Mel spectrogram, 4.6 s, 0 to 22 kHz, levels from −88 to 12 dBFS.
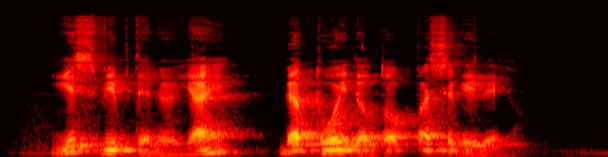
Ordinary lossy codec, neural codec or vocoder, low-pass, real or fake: MP3, 96 kbps; none; 14.4 kHz; real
